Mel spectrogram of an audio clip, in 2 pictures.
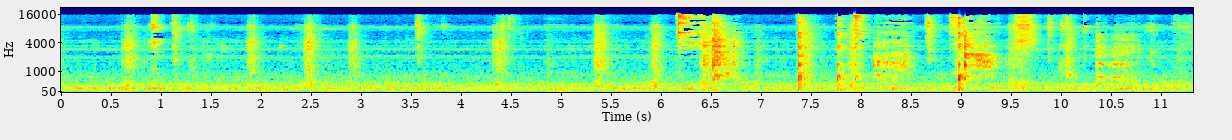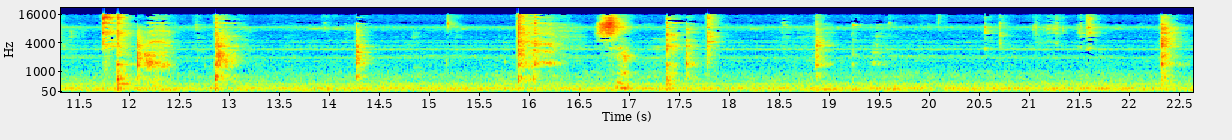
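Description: Metal fork and spoon clinking and scraping against a plate while eating, in many short irregular clinks, busiest in the middle stretch.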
